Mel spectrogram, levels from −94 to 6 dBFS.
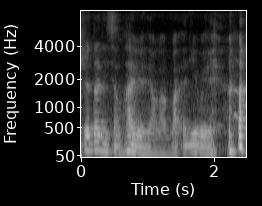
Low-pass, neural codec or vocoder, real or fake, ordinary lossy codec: none; none; real; none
